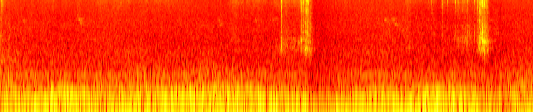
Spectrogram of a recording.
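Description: Steady low rumble of background noise, with two short hissing sounds, one about four seconds in and one near seven seconds.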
